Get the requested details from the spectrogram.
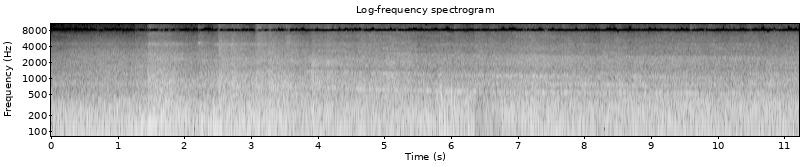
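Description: A subway train rolls into an echoing underground station.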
